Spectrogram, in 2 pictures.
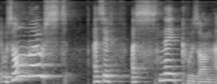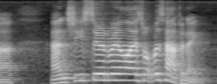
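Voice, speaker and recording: Guy reading fanfic super dramatically, bright punchy voice, pitch all over the place, hammy. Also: wildly swooping pitch, measured pace. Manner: theatrical, exaggerated emphasis. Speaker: narrator of a fan fiction reading. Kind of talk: mock dramatic reading with comic asides.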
